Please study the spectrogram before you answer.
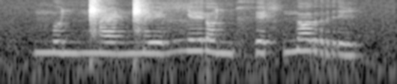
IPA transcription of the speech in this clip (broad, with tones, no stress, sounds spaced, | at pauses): ŋ o˨ ɲ ŋ͡ǁ æ˨ ŋ͡ǁ e˨ ɮ e˦ ɾ ɔ˨ ɲ x e˨ ɬ n ɔ˦ r i˨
